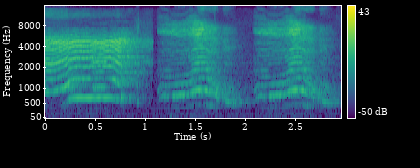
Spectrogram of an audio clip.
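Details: A normal newborn cry with three rhythmic, melodic cries, each rising then falling in pitch.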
